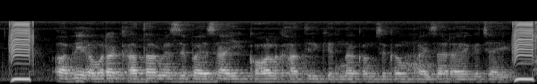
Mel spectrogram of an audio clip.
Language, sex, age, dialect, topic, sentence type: Bhojpuri, male, 18-24, Southern / Standard, banking, question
